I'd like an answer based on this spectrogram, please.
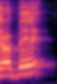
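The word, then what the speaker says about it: ح: তো অক্ষরের নাম কি গলাটা চেপে আপনার এক আলিফটা নিয়ে অক্ষর উচ্চারণ করতে হবে হা ঠিক আছে সবাই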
